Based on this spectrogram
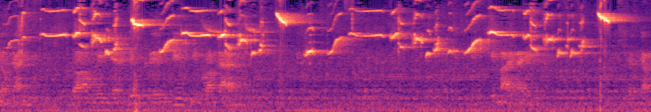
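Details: Singing female oriental magpie-robin, whose song is meant to excite males, gives varied sweet whistles. Rising slurs alternate with sharp high notes in bursts about every second.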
